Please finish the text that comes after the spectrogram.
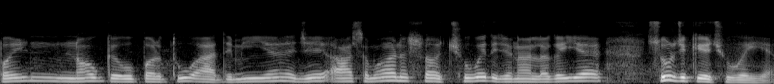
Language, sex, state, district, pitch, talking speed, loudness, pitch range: Maithili, male, Bihar, Darbhanga, 145 Hz, 140 wpm, -19 LUFS, 130-155 Hz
